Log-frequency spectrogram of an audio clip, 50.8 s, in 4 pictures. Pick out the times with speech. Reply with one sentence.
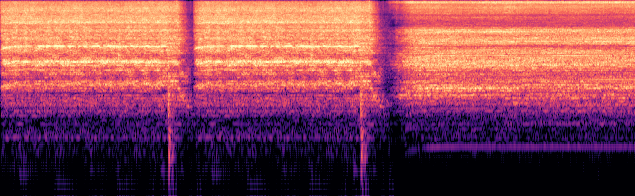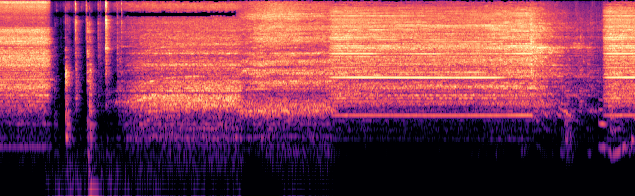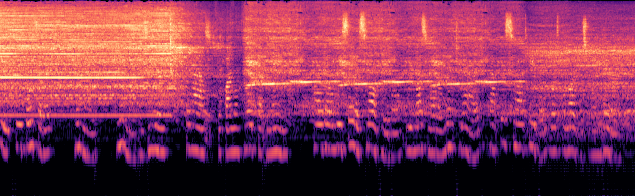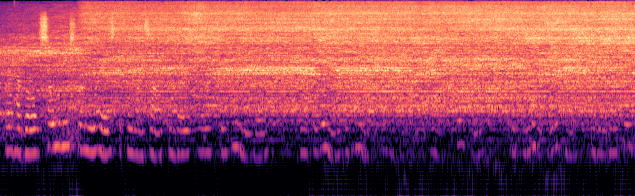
You can hear the speech from 24.6 to 50.7 s.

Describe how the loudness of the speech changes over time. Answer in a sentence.
The loudness of the speech goes down.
